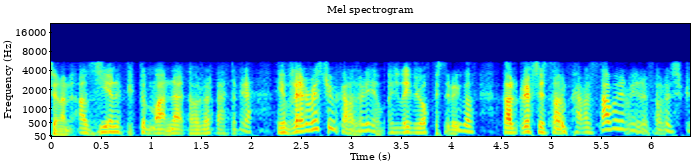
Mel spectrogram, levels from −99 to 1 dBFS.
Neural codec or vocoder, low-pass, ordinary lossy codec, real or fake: codec, 16 kHz in and 24 kHz out, 0.4 kbps, LongCat-Audio-Codec, four codebook decoder; 5.4 kHz; none; fake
